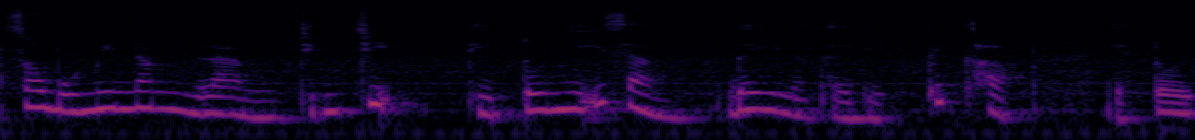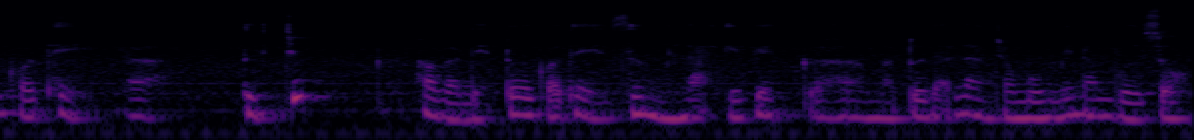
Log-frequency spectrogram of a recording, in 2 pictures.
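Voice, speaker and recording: A woman with a Vietnamese accent teaching English pronunciation, saying model phrases slowly for learners to repeat. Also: mid-range voice, warm tone, a little hiss or hum. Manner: slow, drawn-out model phrases for repetition. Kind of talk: pronunciation lesson.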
